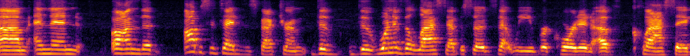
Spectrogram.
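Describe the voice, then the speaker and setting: A woman with an unremarkable speaking voice talks at a moderate pace and medium pitch, with ordinary pitch variation and big swings in loudness. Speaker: voice actor, English dub of an animated series. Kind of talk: interview answer. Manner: conversational, warm.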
